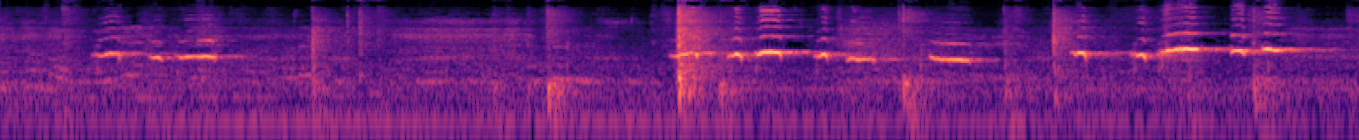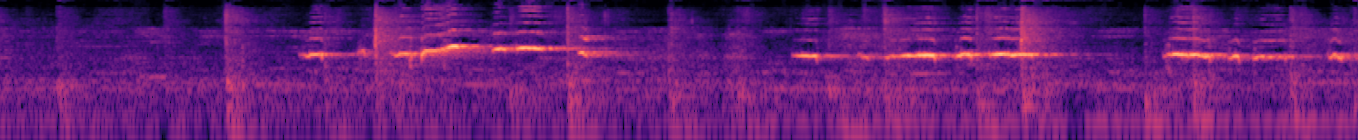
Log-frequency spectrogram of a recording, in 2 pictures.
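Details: A pet cockatiel in a very good mood whistles a cheerful, wavering tune in short melodic phrases near one pitch while going to wake its owner.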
